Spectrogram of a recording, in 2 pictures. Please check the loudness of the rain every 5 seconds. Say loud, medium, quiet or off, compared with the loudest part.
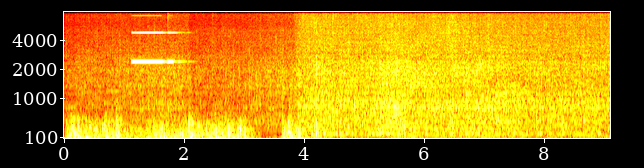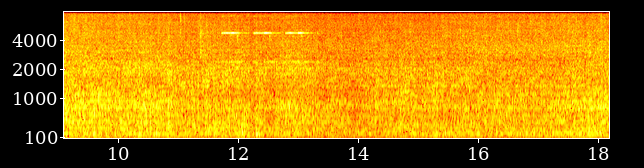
loud, loud, medium, medium.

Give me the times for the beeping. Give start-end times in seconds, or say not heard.
1.1-1.9, 11.3-13.3.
